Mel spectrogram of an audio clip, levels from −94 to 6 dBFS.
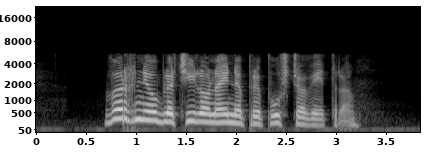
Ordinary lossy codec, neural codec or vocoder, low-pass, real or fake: none; none; 5.4 kHz; real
